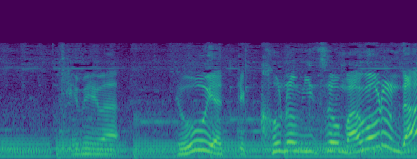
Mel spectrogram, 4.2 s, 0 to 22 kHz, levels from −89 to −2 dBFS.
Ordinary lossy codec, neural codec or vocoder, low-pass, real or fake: none; none; 7.2 kHz; real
